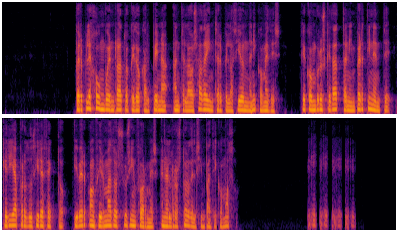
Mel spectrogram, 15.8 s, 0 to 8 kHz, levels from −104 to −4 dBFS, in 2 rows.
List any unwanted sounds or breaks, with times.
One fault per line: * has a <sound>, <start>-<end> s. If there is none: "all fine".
* has a laugh, 14.0-15.0 s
